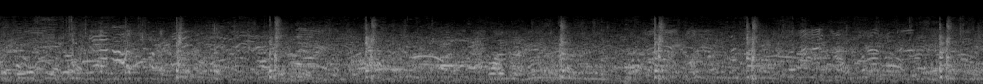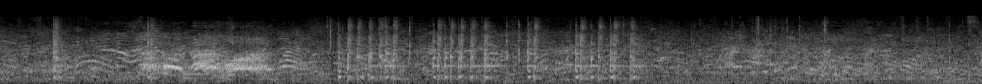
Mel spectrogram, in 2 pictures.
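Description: A crowd of people chatters and calls out nearby outdoors.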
